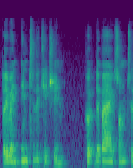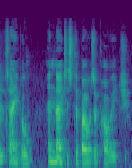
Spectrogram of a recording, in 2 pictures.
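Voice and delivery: plain reading voice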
